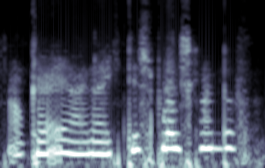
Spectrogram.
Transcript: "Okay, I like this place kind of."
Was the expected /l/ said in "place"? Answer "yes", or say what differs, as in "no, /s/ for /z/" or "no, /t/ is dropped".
yes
